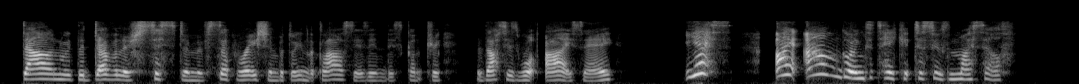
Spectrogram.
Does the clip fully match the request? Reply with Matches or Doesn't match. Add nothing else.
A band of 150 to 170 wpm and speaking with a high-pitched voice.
Matches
